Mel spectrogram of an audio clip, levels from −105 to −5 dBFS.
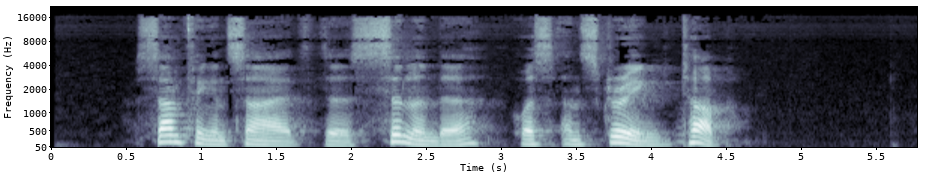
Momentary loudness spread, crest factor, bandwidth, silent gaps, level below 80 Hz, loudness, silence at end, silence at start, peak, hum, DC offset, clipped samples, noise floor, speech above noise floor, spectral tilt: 8 LU; 20 dB; 17 kHz; none; -58 dBFS; -20 LUFS; 1.25 s; 0.6 s; -2 dBFS; none; under 0.1%; under 0.1%; -73 dBFS; 54 dB; -5 dB/octave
